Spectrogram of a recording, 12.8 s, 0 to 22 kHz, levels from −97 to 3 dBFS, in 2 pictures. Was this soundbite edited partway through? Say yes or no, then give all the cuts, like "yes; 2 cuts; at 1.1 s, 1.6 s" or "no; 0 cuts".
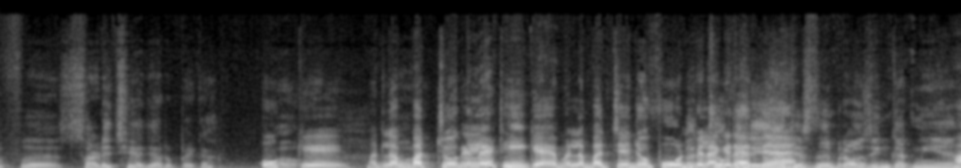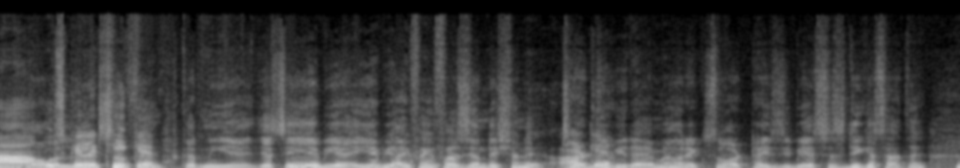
no; 0 cuts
